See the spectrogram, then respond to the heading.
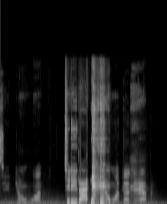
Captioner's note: laughs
